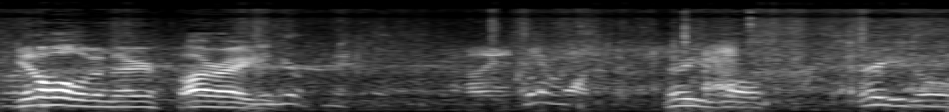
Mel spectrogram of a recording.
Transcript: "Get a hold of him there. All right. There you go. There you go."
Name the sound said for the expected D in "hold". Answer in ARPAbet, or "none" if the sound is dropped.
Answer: none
